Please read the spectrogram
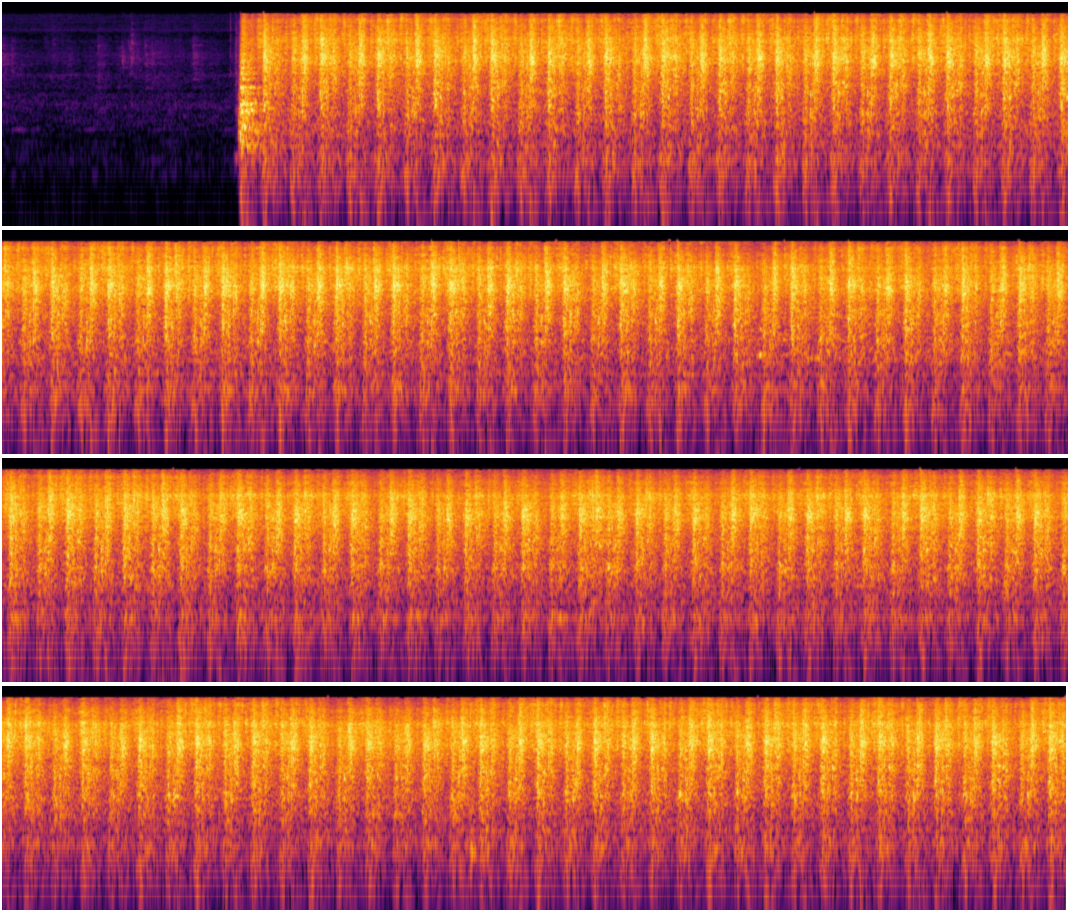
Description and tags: Queen Street Mill, automatic loom starts and runs
In the Queen Street textile weaving mill, Burnley, Lancashire, we hear the automatic loom start up and run, weaving cotton toweling.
